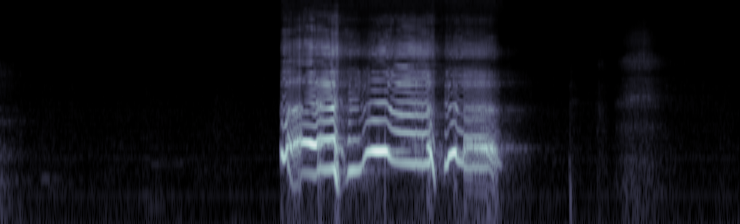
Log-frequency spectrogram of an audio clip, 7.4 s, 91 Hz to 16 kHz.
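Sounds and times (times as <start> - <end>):
man moaning in pain: 2.8 - 5.0.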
